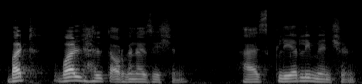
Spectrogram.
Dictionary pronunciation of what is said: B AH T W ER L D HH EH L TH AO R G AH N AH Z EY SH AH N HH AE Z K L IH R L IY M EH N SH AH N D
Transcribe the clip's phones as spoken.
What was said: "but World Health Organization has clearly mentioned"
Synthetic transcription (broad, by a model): B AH T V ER L D HH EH L T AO R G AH N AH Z EY SH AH N HH AE Z K L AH R L IY M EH N SH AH N D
